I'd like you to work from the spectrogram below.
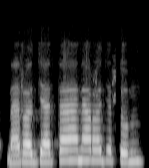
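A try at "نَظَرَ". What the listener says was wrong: Nadharata. Nadharata. Nadhara. Dha-nya dulu baru ra. Jangan dibalik. Pelan-pelan. Nadhara.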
